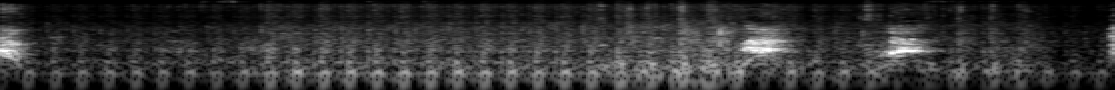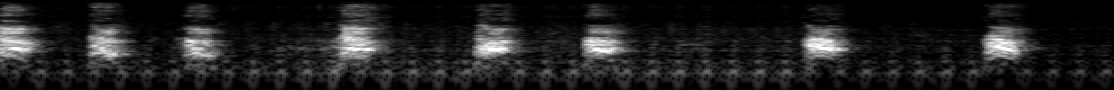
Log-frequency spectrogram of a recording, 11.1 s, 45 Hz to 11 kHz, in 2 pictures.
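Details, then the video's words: Angry dog: a couple of scattered barks, then a steady run of about nine loud, rough barks roughly every 0.6 seconds, set against a constant vehicle rumble. "Angry Dog reactions"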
